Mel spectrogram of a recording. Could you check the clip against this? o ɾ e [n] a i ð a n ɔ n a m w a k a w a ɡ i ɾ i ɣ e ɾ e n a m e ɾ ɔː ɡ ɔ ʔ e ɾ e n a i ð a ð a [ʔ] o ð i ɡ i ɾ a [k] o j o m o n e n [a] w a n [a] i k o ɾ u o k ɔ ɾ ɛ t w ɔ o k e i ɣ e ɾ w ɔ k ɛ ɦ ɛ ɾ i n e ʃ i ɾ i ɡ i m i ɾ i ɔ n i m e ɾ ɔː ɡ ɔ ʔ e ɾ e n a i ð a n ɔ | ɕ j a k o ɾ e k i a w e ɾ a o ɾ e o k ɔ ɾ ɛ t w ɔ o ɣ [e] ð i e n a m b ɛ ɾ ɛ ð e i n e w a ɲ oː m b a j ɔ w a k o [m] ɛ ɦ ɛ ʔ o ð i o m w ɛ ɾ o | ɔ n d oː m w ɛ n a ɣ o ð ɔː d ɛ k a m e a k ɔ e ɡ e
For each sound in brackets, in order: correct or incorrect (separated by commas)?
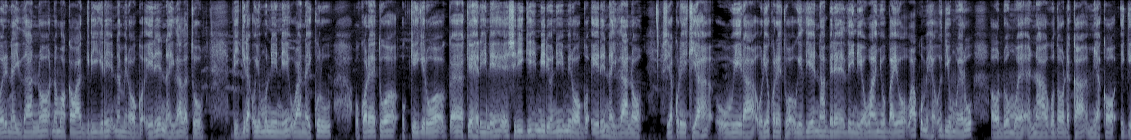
correct, incorrect, incorrect, incorrect, correct, correct, correct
